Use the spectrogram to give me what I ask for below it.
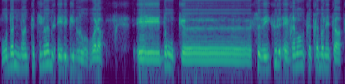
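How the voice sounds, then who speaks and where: A man at home explains, hesitantly and with lots of polite words, the used van he's privately selling over the telephone. His voice is medium-pitched and warm, his pace moderate, and the low-quality recording has no room sound.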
